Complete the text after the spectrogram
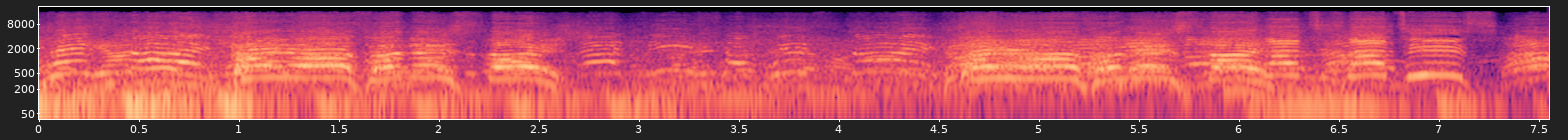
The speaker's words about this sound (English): As the Munich Security Conference continues, thousands of demonstrators gathered across the city as part of various anti-war protests. Anti-NATO protesters, pacifists of various backgrounds, or pro-Kurdish supporters shouted their slogans.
